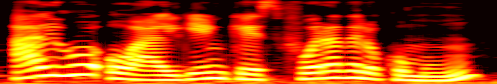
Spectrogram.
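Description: A woman co-hosting a morning radio show, playful and deliberate as she explains. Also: medium pitch, sing-song, a little mellow, no room sound, soft background music. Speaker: radio co-host. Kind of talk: lively radio chat.

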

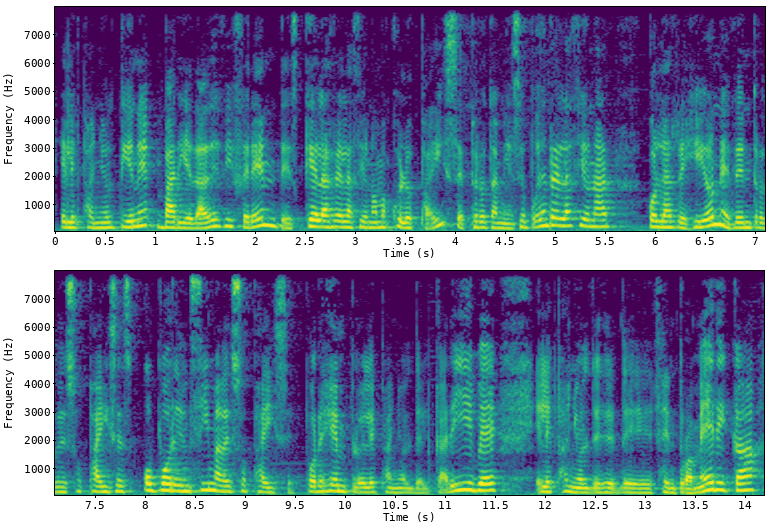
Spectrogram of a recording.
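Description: Female expert guest, mid-pitched, measured explainer with conversational tag questions. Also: vocal fry, darkish tone. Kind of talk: conversational explanation on a talk show.

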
